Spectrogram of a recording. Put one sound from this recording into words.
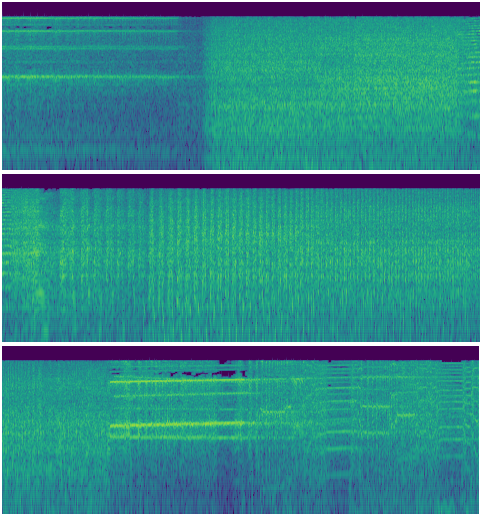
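A modular synthesizer plays shifting electronic tones and noisy textures.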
